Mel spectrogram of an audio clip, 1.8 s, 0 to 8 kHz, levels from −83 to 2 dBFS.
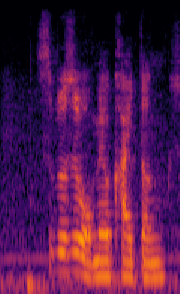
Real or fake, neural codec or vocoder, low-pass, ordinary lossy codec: real; none; 7.2 kHz; none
